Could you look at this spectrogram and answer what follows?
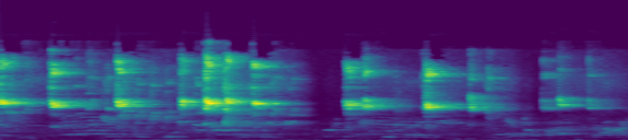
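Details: Lovebird uttering sharp, high-pitched squeaks in separate bursts about half a second apart, some doubled, with one short silence midway and a quick stuttering pair at the close.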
